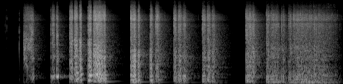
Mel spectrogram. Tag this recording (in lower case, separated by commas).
home sounds, packing tape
